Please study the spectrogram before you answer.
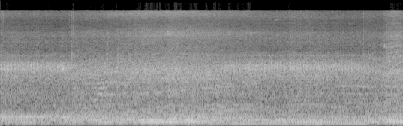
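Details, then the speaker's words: Pedestal fan after a bearing adjustment to cure an odd running noise: steady, even motor hum with no rattle, scrape or ticking at speed; the noise is gone and the fan runs smooth and quiet. "यह आप देख सकते हैं बिल्कुल आवाज की खत्म हो चुकी है"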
